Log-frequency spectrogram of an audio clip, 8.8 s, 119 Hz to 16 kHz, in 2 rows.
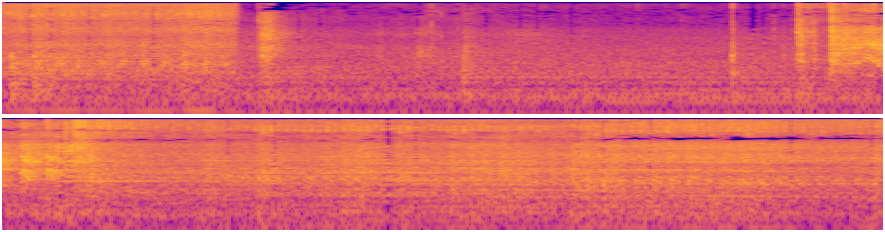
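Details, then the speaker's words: Dodge Caravan (2000–2010, 3.3L or 3.8L V6) with P0300 and P2305 misfire codes, coil signals being checked with a test light: starts quickly and idles evenly with no audible miss at this moment; normal idle. "it actually sounds like it's not missing right now either which kind of sucks kinda hard to diagnose the damn thing"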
